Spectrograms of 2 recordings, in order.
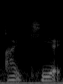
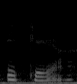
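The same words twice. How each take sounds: First: It is pronounced the usual English way. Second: It is pronounced the Swedish way. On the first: The speaker calls it wrong. "It's not IKEA" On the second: The speaker calls it right. "pronounce it like a Swedish guy"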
